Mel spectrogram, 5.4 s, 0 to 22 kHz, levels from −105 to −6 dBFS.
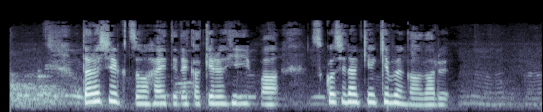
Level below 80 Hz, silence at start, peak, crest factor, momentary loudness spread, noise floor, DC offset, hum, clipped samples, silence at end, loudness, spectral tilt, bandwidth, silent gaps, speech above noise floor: -72 dBFS; 0.1 s; -2 dBFS; 22 dB; 13 LU; -48 dBFS; under 0.1%; none; under 0.1%; 0.55 s; -22 LUFS; -4 dB/octave; 11.5 kHz; none; 27 dB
